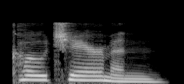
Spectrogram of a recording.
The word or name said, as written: cochairman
